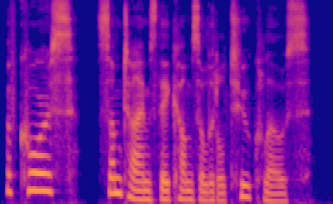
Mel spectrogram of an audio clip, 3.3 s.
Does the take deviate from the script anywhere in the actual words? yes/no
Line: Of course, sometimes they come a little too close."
yes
